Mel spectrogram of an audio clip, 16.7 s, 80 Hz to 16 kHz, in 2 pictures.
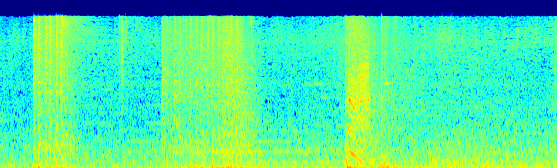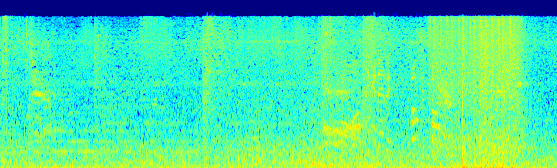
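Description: Rapid bursts of game gunfire fired at a loose fuel tank in Mass Effect 2, crackling in repeated volleys over a busy combat mix, with speech breaking in between.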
